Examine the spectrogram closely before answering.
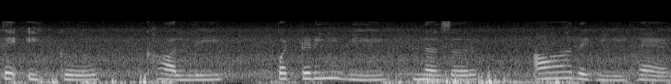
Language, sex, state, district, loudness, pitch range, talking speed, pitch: Punjabi, female, Punjab, Kapurthala, -20 LUFS, 210-265 Hz, 80 wpm, 225 Hz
